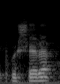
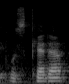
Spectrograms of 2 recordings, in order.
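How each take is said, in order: First: It is pronounced the American way. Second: It is pronounced the Italian way. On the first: "American people say bruschetta" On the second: "Italian people say bruschetta"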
